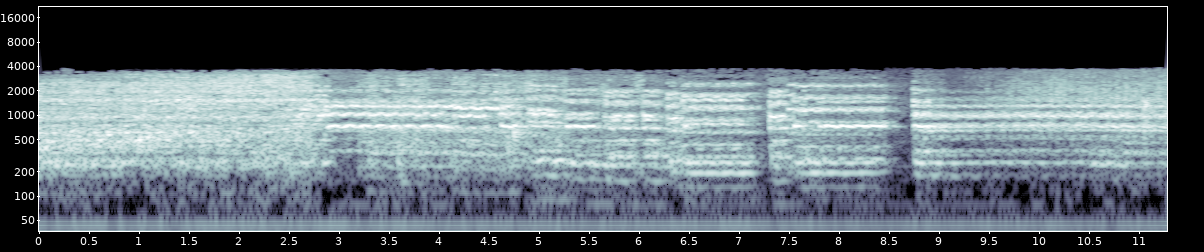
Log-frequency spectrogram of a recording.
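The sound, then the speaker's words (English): A train wreck on a trestle after a detonator explosion: a loud, continuous roar of crashing and grinding metal, with shrill screeching tones rising in the second half and two brief dips near the end, no voices. “driving eastward through the night, far from the scene of the train wreck”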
